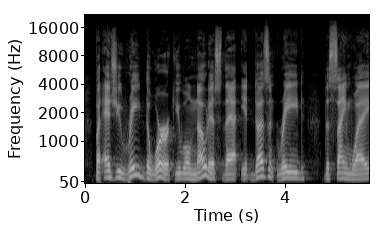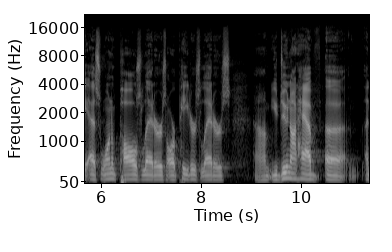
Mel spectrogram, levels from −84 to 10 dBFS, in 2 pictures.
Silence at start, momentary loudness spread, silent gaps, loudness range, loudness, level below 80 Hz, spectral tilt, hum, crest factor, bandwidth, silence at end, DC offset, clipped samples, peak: 0.2 s; 12 LU; none; 6 LU; -26 LUFS; -58 dBFS; -4 dB/octave; none; 22 dB; 19 kHz; 0 s; under 0.1%; under 0.1%; -6 dBFS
